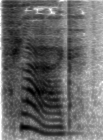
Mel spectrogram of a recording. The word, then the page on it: flag: British English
